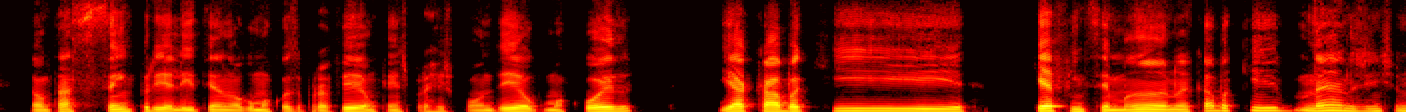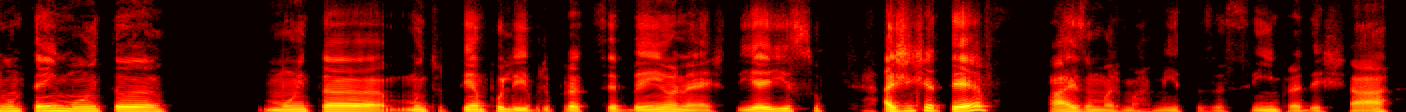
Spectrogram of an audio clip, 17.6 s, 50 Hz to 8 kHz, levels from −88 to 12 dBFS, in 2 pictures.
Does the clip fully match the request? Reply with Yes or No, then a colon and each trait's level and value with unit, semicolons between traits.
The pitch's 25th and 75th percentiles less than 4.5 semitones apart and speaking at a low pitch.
No: average, 5.0 semitones; low, 130 Hz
